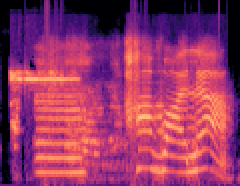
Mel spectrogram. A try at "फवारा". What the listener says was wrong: नॉट हवाला. फवारा और फवारा. How starting with pha only. Okay, pha or fa. Not any other letter.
